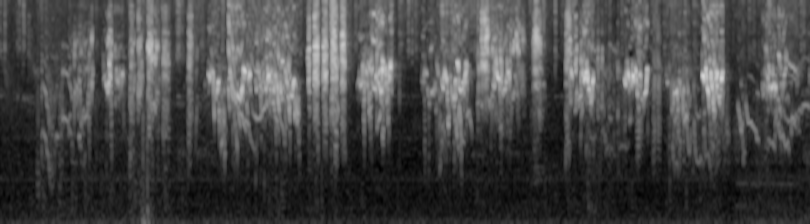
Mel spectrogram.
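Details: Two pet budgerigars kept as companions chatter and warble in a busy, continuous stream of scratchy, twittering notes, with short bright chirps and squeaks tumbling over one another.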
